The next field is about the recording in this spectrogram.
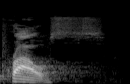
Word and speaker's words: praus: The Greek word in the lexicon for meek is the word praus. We spell it phonetically, P-R-A-U-S.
